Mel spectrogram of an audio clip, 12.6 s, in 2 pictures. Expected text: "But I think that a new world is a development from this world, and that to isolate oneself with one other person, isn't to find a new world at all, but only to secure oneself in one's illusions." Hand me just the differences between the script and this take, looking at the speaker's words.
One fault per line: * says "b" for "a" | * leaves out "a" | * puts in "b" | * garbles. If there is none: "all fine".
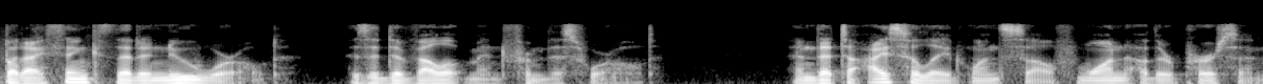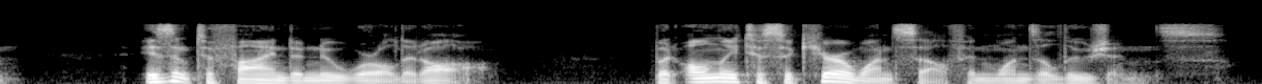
* leaves out "with"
